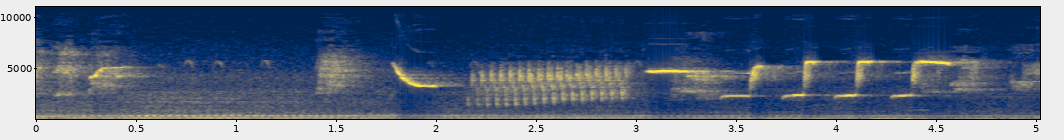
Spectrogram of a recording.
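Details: A yellow canary sings: a buzzy, dense trill, a sharp descending whistle, then a run of short, bright upswept notes repeated about twice a second, with faint background rumble.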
